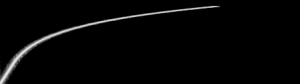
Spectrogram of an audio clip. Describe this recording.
sweep 10Hz 22000Hz -3dBFS 3s linear
Linear sine sweep from 10Hz to 22000Hz over 3 seconds.
chirp, tone, sinewave, sweep, test, sine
